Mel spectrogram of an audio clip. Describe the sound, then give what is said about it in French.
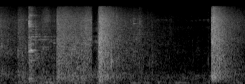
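A metal file scraping along a blunt machete blade to sharpen it for field work: a few gritty, rasping strokes with sharp starts, heard on their own without talk. “Je prends une lime pour aiguiser la maquette, pour pouvoir travailler.”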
